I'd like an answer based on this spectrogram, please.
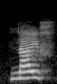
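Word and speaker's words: knife: हम बोलते नहीं है यह नाइफ बोला जाता है नाइफ नहीं के के आवाज को हम बोलते नहीं है राइट एन एसे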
